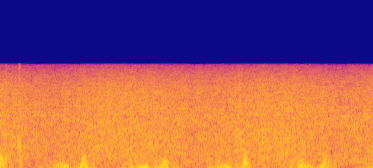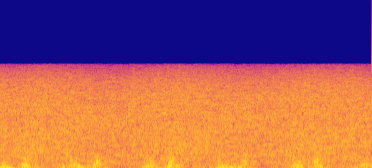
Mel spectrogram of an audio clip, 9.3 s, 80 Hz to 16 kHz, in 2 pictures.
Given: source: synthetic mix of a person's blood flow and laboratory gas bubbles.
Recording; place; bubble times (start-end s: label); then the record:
Doppler ultrasound of blood flow; precordium
0.05-0.12 s: bubbles
0.17-0.29 s: bubbles
From the record:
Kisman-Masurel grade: 212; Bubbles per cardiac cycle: several, 3 to 8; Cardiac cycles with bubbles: 1 to 10%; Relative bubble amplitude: moderate (0.250 to 0.450); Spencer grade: 1 (occasional bubble signal discernible with the cardiac motion signal, with majority of cardiac periods free of bubbles); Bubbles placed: anywhere in the cardiac cycle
